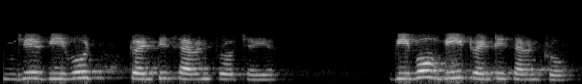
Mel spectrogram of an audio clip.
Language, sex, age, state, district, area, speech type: Hindi, female, 18-30, Uttar Pradesh, Sonbhadra, rural, conversation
